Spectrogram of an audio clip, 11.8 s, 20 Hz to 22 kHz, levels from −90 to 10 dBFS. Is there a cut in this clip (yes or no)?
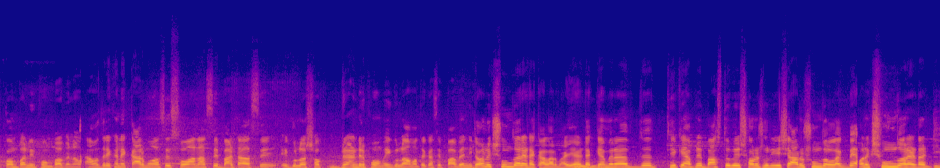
yes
